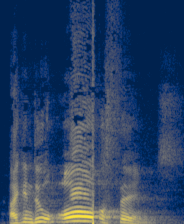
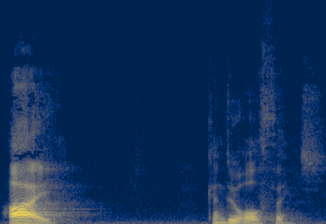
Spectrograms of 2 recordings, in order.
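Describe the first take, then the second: First: The stress falls on the word all. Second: The stress falls on the word I. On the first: Everything is possible, not just certain things. "Not just certain things. All things" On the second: The speaker personally, not only famous people, is able. "Me. Not just Billy Graham or Dennis Paderny, but me"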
